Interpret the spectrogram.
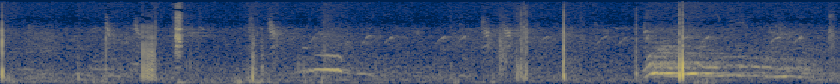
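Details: Turkey inside an observatory gives a short nasal yelp, then a longer burst of throaty, harmonic clucking near the end, over scattered knocks and sharp clicks.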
